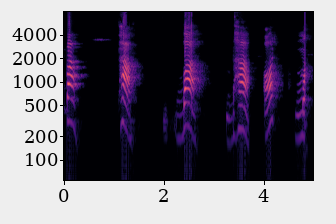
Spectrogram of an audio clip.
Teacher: पा वर्ग का उच्चारण स्थान जो होता है ओष्ठ, दोनों ओठों से होता है।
